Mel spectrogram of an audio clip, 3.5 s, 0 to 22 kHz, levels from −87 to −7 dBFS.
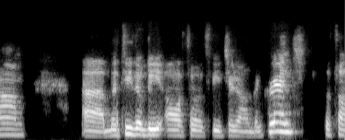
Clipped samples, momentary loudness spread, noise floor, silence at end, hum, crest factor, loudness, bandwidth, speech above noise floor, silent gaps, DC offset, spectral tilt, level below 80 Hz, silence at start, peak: under 0.1%; 12 LU; -43 dBFS; 0 s; none; 18 dB; -16 LUFS; 9.8 kHz; 26 dB; none; under 0.1%; -5.5 dB/octave; -62 dBFS; 0 s; 0 dBFS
